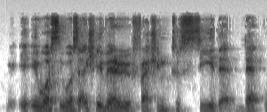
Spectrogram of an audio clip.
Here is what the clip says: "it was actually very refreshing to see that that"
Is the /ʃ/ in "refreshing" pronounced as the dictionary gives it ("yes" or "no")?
yes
